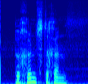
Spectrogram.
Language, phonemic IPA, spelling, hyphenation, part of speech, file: Dutch, /bəˈɣʏnstəɣə(n)/, begunstigen, be‧gun‧sti‧gen, verb, Nl-begunstigen.ogg
- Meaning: to favour, to benefice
